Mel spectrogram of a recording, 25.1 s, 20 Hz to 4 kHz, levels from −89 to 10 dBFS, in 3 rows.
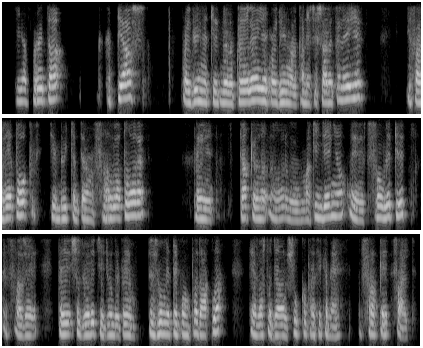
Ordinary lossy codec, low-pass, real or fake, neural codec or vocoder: Opus, 24 kbps; 3.6 kHz; fake; codec, 44.1 kHz, 3.4 kbps, Pupu-Codec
